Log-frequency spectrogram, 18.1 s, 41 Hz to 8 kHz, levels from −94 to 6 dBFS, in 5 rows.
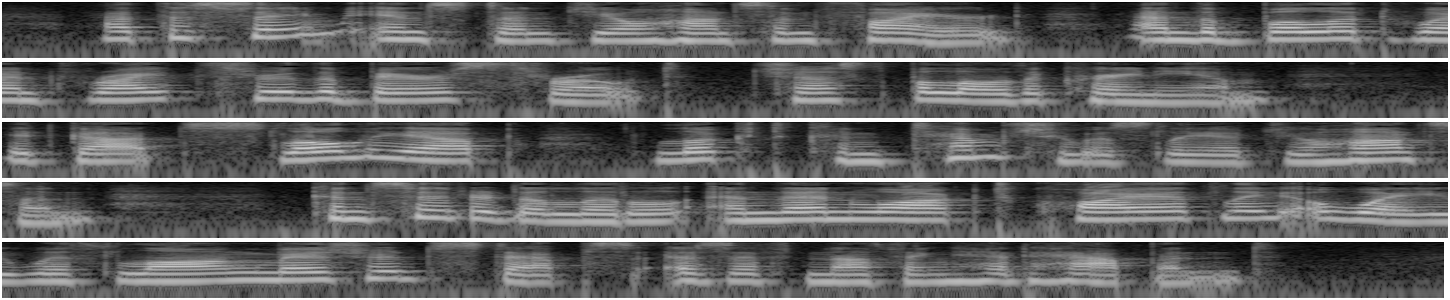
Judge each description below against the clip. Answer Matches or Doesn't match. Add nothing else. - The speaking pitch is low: Doesn't match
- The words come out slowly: Doesn't match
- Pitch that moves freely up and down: Doesn't match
